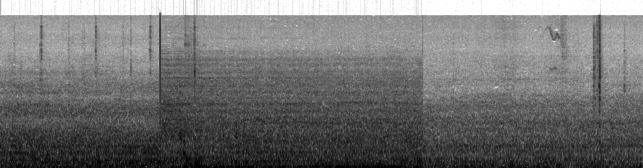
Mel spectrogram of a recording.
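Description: Car driving at highway speed, heard from inside the cabin: a steady, loud low drone of engine and road noise. Its character changes abruptly about two seconds in and again about five seconds in.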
